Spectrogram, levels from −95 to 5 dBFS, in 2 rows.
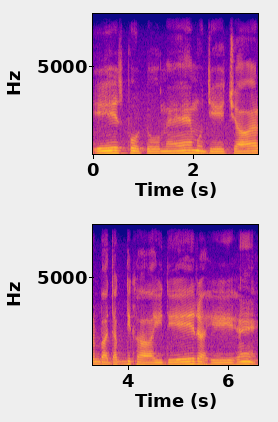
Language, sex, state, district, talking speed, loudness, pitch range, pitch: Hindi, male, Madhya Pradesh, Umaria, 90 wpm, -15 LUFS, 125-145 Hz, 135 Hz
